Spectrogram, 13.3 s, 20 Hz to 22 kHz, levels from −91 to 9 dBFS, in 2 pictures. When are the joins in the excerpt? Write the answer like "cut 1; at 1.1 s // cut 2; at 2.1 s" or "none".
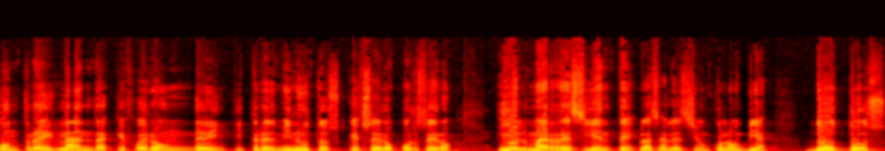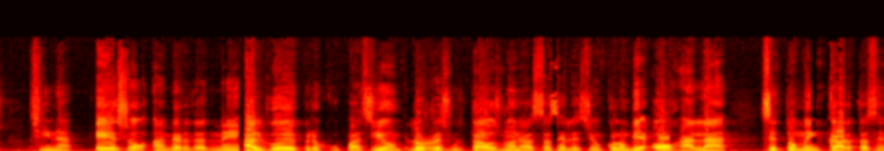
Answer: cut 1; at 1.5 s // cut 2; at 2.7 s // cut 3; at 4.8 s // cut 4; at 6.8 s // cut 5; at 7.9 s // cut 6; at 8.4 s // cut 7; at 9.7 s // cut 8; at 10.5 s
